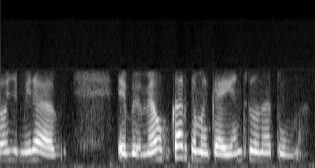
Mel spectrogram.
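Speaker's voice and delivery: ordinary talk, nothing marked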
